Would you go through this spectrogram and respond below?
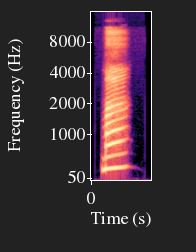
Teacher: First tone stays high, flat, and steady, like singing a high note.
